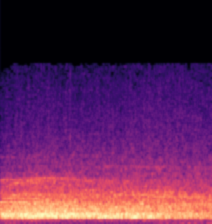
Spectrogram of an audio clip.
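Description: Audience applause on a live concert recording played from a vinyl record: a steady wash of clapping with no music.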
